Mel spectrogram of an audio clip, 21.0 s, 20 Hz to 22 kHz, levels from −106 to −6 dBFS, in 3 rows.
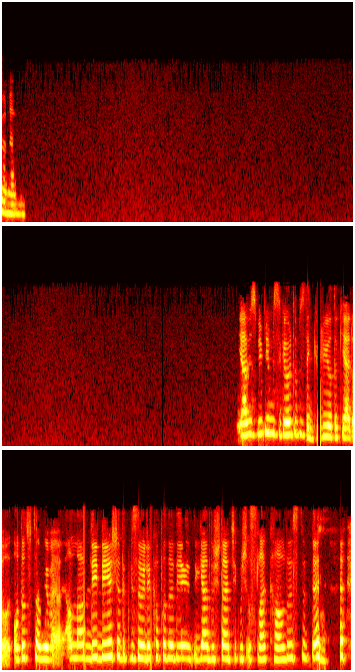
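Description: Unconcealed Bluetooth headset packet loss hits the speech four times. Gaps open at 10.22 to 10.25 s, 13.33 to 13.39 s, at 15.67 s, and at 17.01 to 17.04 s. They last 30, 60, 15 and 22.5 ms. Packets between headset and phone went missing. Nothing filled them, so silence or an idle pattern replaced the voice. Each hole has hard edges and can click. The wideband mSBC link carries speech up to 8 kHz, with a light grain.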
